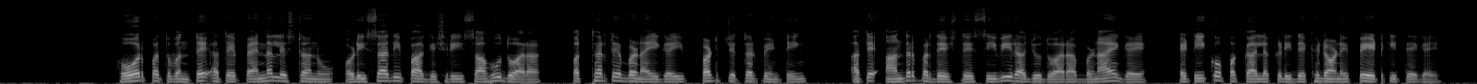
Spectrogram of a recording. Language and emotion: Punjabi, neutral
